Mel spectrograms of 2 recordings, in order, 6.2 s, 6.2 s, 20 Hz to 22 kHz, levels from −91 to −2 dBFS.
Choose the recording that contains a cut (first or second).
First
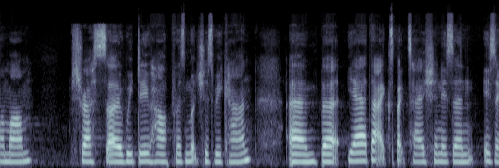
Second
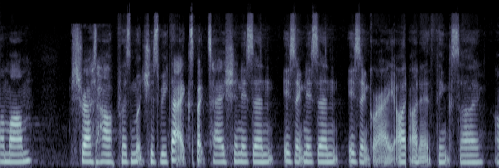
second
